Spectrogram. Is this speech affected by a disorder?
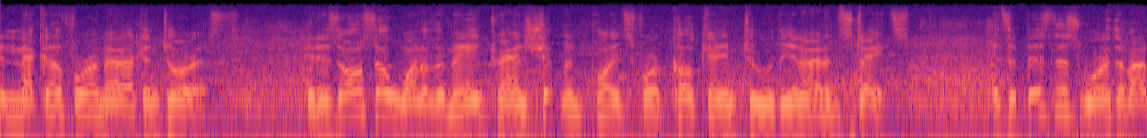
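No.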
